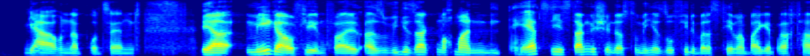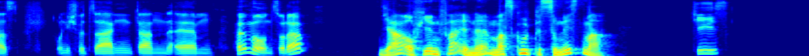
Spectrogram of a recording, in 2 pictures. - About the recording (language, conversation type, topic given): German, podcast, Was ist dein liebstes Hobby?
- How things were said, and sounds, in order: joyful: "hören wir uns, oder?"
